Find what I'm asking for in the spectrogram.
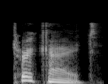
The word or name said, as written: trichite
